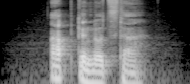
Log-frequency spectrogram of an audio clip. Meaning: 1. comparative degree of abgenutzt 2. inflection of abgenutzt: strong/mixed nominative masculine singular 3. inflection of abgenutzt: strong genitive/dative feminine singular
- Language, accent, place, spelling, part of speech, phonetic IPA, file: German, Germany, Berlin, abgenutzter, adjective, [ˈapɡeˌnʊt͡stɐ], De-abgenutzter.ogg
